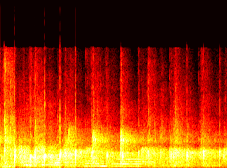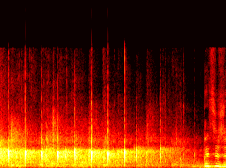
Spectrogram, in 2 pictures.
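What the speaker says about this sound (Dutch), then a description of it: "Applaus!" Audience applause fills a hall at a charity painting event in Schijndel, steady dense clapping with scattered sharper claps, tapering off near the end as voices rise over it.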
